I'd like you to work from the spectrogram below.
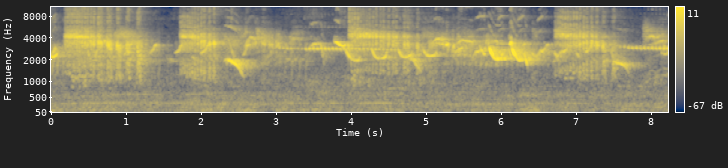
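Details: Male and female common iora recorded for luring birds: busy overlapping twitters and looping whistled notes in three loud bursts, bright and high-pitched, with quieter gaps between.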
